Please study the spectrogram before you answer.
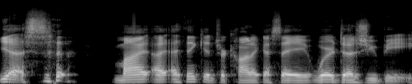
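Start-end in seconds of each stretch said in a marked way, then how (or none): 3.1-4.1 deliberately broken English, faster. A player voices their character speaking Draconic: broken English. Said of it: "think of like broken English".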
